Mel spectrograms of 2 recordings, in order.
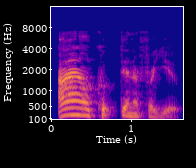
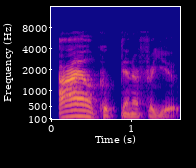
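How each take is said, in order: First: The stress falls on the word I. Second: The stress falls on the word I.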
